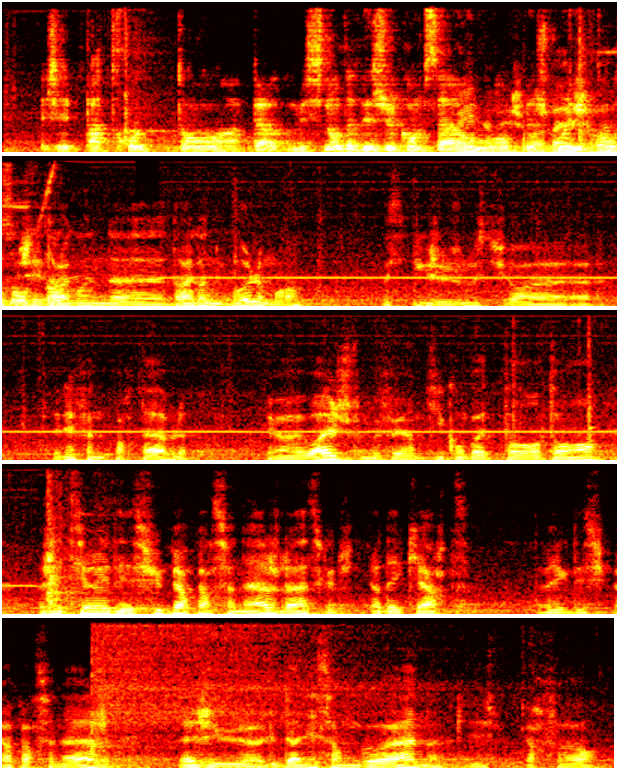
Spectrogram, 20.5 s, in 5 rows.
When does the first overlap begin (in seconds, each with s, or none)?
3.0 s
